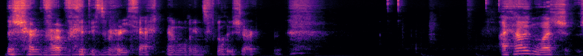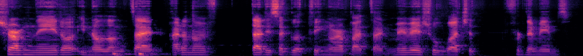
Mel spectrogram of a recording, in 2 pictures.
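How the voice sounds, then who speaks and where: A man co-hosting a live stream, reading viewer questions aloud and reacting excitedly. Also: medium pitch, moderate pace. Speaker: co-host community manager. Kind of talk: casual live stream chat.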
